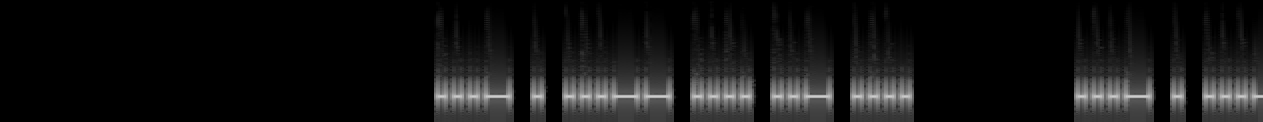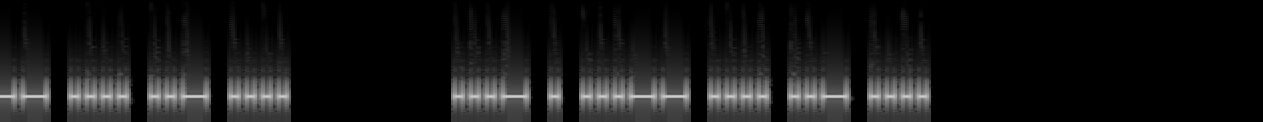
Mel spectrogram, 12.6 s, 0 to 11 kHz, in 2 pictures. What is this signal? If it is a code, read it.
Morse code, heard as a keyed tone, about 30 wpm, 700 Hz. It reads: VE3HUH VE3HUH VE3HUH
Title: DXCC-100 Call Signs - 6 Characters - Repeated 3x - 30wpm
